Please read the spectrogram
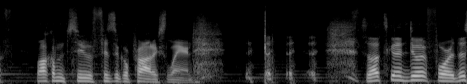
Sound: laughs

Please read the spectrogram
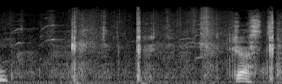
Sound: hoe clangs

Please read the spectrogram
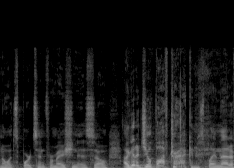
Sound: laughs

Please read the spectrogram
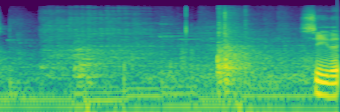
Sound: grill lid creaking

